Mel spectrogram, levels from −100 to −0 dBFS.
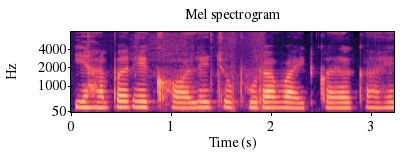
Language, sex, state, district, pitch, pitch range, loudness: Hindi, female, Chhattisgarh, Raipur, 205 Hz, 195-210 Hz, -18 LUFS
